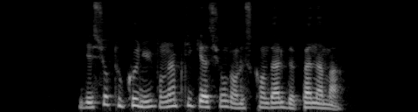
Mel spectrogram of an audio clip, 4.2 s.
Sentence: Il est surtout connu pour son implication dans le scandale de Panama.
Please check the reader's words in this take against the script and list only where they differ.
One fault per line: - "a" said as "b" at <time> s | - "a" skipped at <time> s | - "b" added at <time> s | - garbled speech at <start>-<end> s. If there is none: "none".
- "pour" skipped at 1.6 s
